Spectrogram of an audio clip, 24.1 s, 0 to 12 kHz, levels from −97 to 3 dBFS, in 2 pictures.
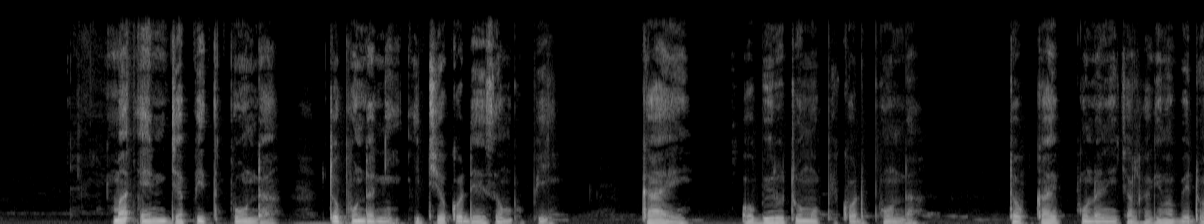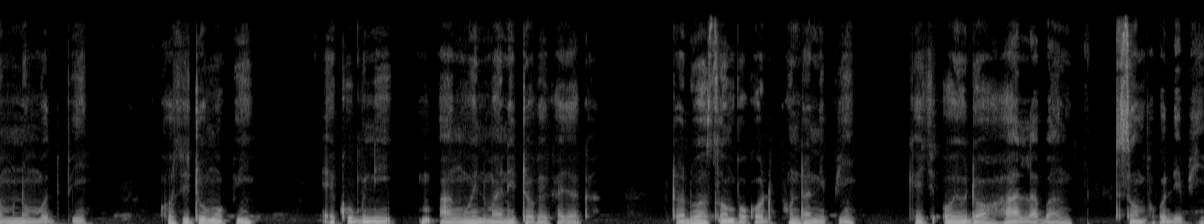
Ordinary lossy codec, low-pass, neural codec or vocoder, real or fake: none; 10.8 kHz; none; real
